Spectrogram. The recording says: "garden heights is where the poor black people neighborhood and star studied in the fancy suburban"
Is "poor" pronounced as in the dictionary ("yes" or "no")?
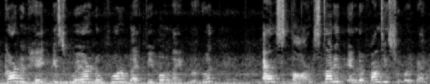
no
